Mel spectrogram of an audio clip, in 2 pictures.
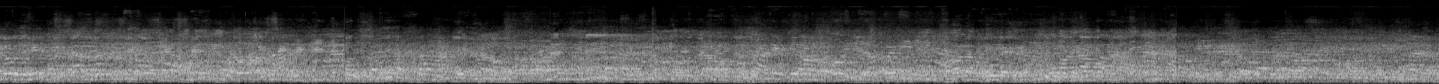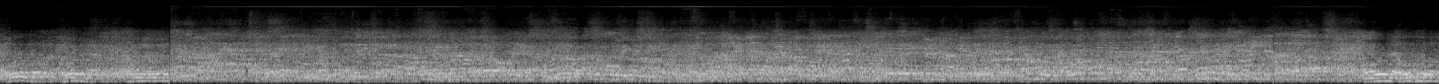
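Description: A crowd of men and women chatter all around in a busy indoor room.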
